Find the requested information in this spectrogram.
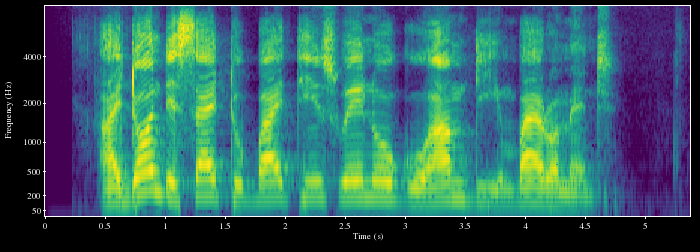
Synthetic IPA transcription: ʔajdɔ̃ndisajd̚tubajt̪ɪ̃ŋswenoɡohãmdiɛ̃ɱvajɹɔnmɛ̃nt

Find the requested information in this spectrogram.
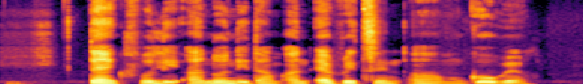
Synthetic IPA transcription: tɛ̃ŋkfuliʔaɪnonidãmã̰nɛvɹitĩŋʌmɡowɛl

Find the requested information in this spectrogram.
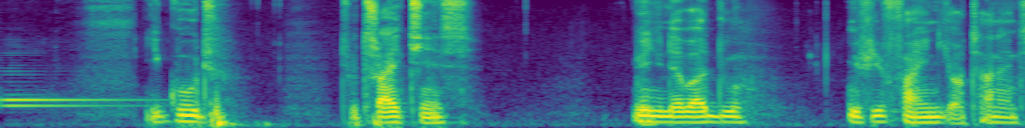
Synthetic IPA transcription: iɡud | tʰutʰɹaɪtʰɪ̃ns | mɛ̃njunɛvadu | ifufãɪ̃ndjɔtʰa̰lɛ̃nt

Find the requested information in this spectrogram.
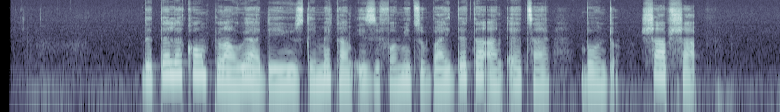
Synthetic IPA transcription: dətɛlɛkʰɔ̃mplãnwɛadejuzdemekãmʔḭzifɔmitubaɪdɛtaʔãndɛtʰãɪ̃m | bɔ̃ndo | ʃapʃap̚

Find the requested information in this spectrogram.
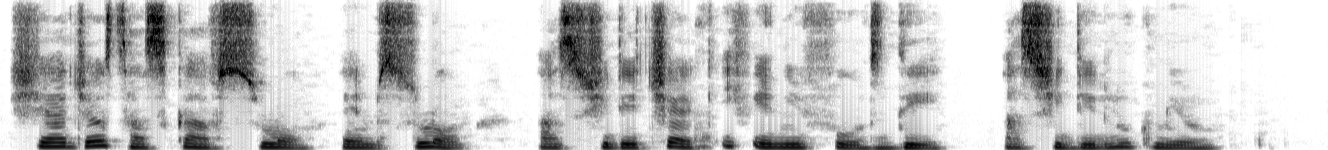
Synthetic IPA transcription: ʃiad͡ʒɔstaskafsmɔɛ̃nsmɔ | asʃidet͡ʃɛkifɛnifuldde | asʃidelukmiɹo

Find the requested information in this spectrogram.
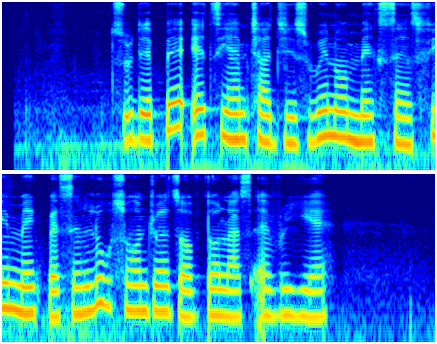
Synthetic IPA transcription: tʰudepeʔetʰiɛ̃mt͡ʃad͡ʒiswenomeksɛ̃nsfimek̚pɛsĩnlukshɔ̃ndɹɛdzɔfdɔlazɛ̰vɹijiə

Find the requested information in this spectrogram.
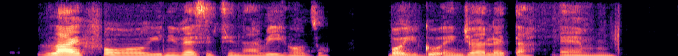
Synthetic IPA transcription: laɪfɔjunivɛsitʰinaɾiɦɔdʊ | bɔjuɡoʔɛnd͡ʒɔjlɛta | ɛm̩

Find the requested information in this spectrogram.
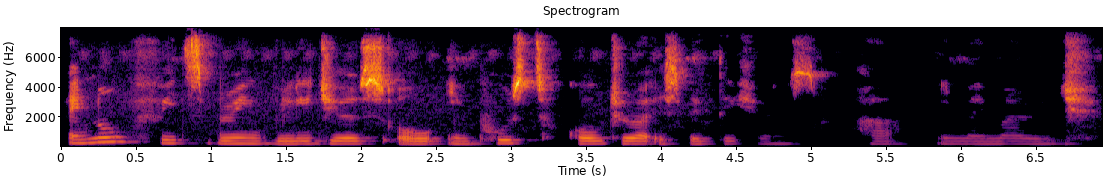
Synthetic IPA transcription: aɪnofitsbɹĩŋɹilid͡ʒɔsɔĩmpʰostkʰɔlt͡ʃuɹalʔɛ̰kspɛk̚tʰeʃɔ̃ns | ha | ĩnmajmaɹid͡ʒ

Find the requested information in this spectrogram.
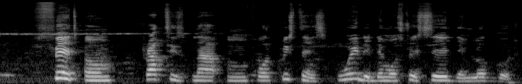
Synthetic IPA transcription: fetãnpɹak̚tis̬nafɔkɹistɛ̃nswededɛmɔ̃nstɹetsedɛ̃mlɔvɡɔd̥

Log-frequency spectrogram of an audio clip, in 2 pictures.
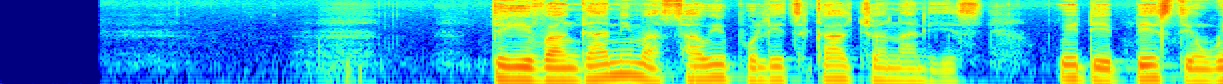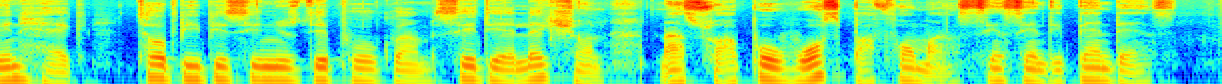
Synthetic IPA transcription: d̥iɡivãŋɡanimasawipʰɔlitʰi̥kald͡ʒɛnalist | wedebestĩnwĩnhɛɡ | tʰɛlbibisinjus̬depʰɹoɡɹãmsediɛlɛkʃɔ̃nːʔa̰swapowɔspɛfɔmã̰nsːĩnsĩndipɛ̃ndɛ̃ns

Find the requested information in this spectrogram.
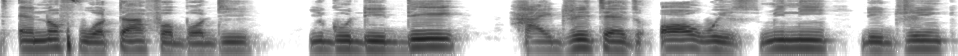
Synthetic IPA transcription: tɛnɔfwɔtafɔbɔdi | juɡodede | haɪdɾetɛdɔlwez̥mĩnĩ | dedɹĩŋk

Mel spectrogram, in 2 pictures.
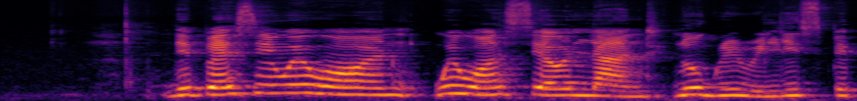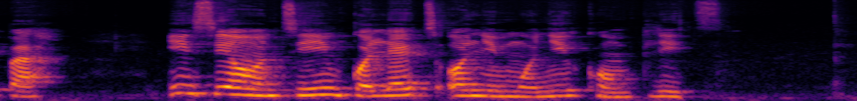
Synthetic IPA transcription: depɛsĩ | wewɔ̃nsɛllãndnoɡɾiɹilispepa | ĩnseɔ̃ntĩŋ̩kɔlɛk̚tɔlemɔnikɔ̃mplit

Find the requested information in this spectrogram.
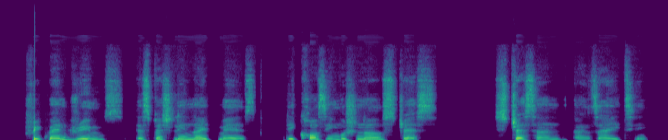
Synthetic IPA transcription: fɹikwɛ̃ndɹĩmsɛspɛʃalinaɪt̚mɛz | dekʰɔsimoʃɔnalstɹɛsː | tɹɛsãnãŋzajitʰḭ

